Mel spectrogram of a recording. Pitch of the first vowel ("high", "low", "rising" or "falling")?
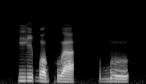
high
